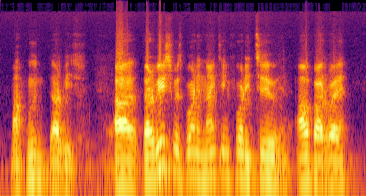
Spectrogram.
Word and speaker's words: Mahmoud Darwish: How do you pronounce his name? It's Muhammad Darwish. Mahmoud Darwish. Mahmoud Darwish.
